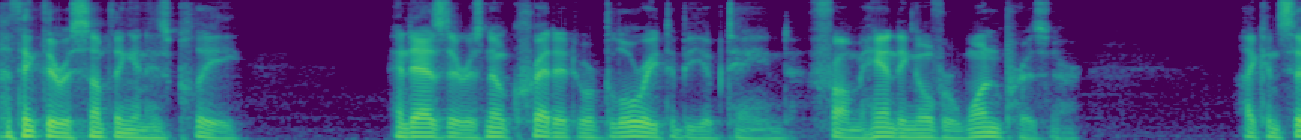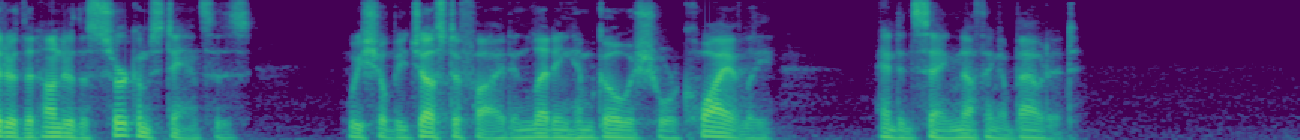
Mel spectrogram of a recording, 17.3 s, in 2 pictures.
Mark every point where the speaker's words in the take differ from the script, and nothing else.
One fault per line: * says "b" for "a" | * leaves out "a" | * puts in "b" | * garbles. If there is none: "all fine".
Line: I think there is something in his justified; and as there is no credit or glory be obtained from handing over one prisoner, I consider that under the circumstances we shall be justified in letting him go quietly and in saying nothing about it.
* says "plea" for "justified"
* puts in "to"
* puts in "ashore"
